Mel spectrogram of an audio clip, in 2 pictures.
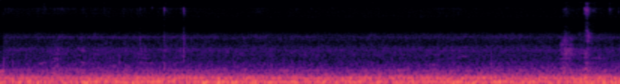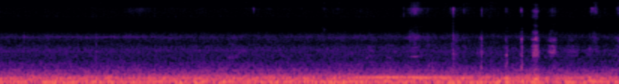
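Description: A Spirit Airlines airliner pushes back from the gate, heard from inside the cabin as a steady, loud low hum and rumble of engines and air systems, unbroken throughout.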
